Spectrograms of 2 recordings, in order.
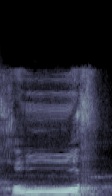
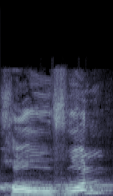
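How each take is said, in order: First: The word stops short without the final ending. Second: The word ends with a final 'un' sound.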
